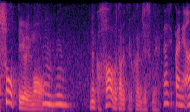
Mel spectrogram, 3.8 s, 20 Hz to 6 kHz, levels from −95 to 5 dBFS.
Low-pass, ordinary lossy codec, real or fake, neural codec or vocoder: 5.4 kHz; Opus, 16 kbps; real; none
